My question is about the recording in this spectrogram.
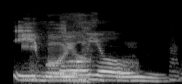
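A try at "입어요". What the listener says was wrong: Iboyo. Bukan iboyo, jadi tidak dipisah ya, iboyo.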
